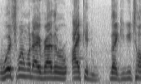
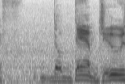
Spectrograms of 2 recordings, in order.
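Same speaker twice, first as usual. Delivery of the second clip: put-on acted-out old man voice, lower and quieter; 8 semitones lower, 12 dB quieter than usual. Acting out what a sweet grandpa suddenly says: imitating a grandpa. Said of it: "but then he's like".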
